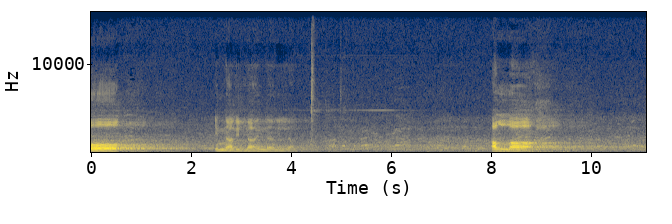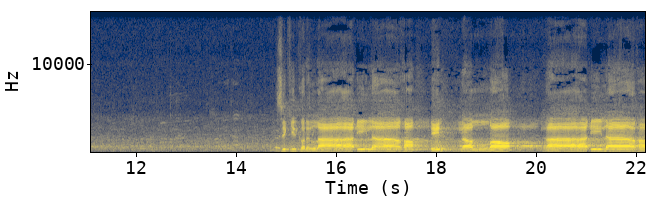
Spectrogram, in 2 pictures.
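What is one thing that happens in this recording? A man preaches loudly into a microphone, his voice carrying over a loudspeaker with a long echo.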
